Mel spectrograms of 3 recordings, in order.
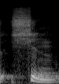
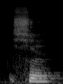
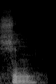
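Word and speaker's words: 心: As you get further east, it's called, it's in Chinese, the Xin. Did I get that right, Orca? Thank you, thank you. It's Xin, which originally in Pinyin it's transliterated like this. Xin.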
